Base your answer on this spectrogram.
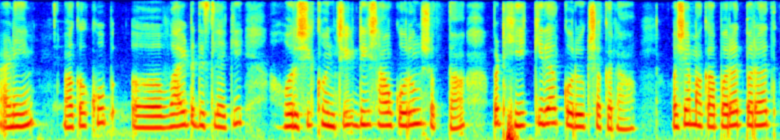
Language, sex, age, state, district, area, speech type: Goan Konkani, female, 18-30, Goa, Quepem, rural, spontaneous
